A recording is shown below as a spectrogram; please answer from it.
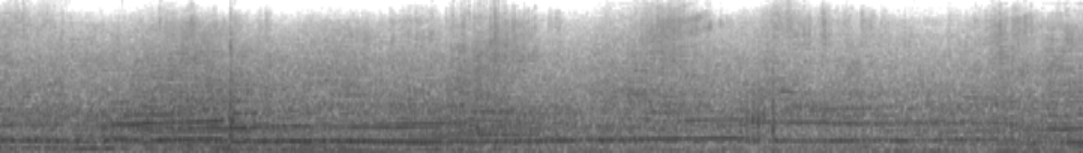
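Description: Race cars, including a Honda NSX, drone past on a circuit during a Thailand Super Series race, with engines rising and falling at a distance under a steady roar and no speech.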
